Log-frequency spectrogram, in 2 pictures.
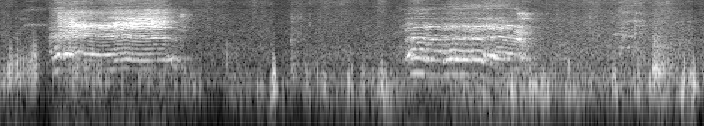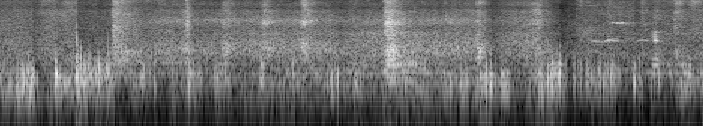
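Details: A family of Galápagos sea lions at the Puerto Ayora pier in the Galápagos. Two loud, harsh bleating calls with strong harmonics come in the first four seconds. Quieter clattering and murmuring background noise follows.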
